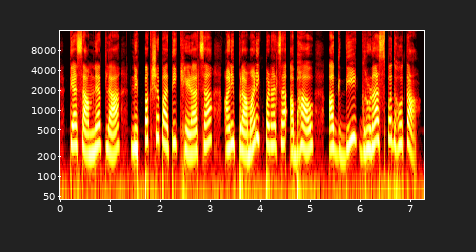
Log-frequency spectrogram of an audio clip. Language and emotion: Marathi, disgusted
